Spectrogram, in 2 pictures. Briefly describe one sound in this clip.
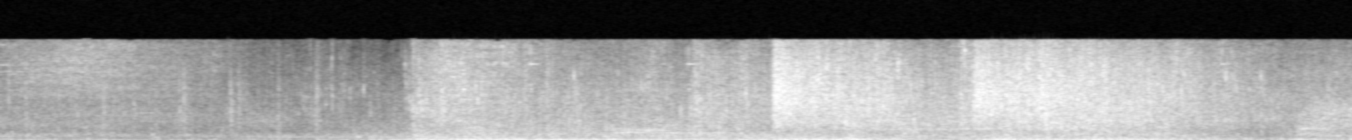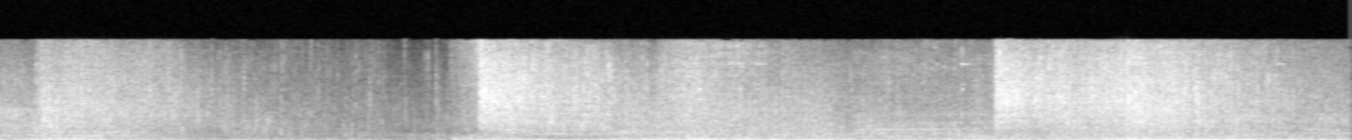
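A sword swings and strikes with metallic clangs.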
